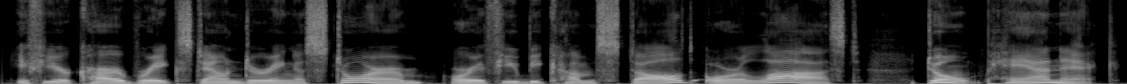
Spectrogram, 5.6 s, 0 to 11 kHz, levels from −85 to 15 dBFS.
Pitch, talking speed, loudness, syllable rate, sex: 180 Hz, 180 wpm, -18 LUFS, 4.3 syllables/s, female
